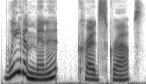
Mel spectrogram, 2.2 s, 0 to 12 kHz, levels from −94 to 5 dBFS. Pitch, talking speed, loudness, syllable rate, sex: 230 Hz, 135 wpm, -14 LUFS, 4.2 syllables/s, female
